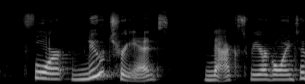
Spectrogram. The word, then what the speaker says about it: nutrient: New, new. Yes, it's just like the word new. For nutrient, next we are going to move to the tree syllable.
